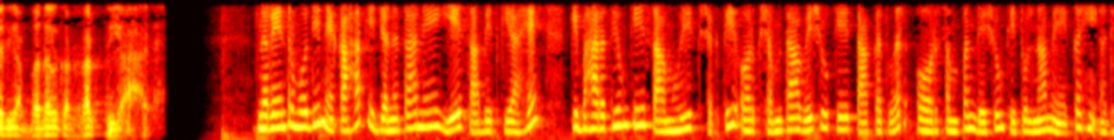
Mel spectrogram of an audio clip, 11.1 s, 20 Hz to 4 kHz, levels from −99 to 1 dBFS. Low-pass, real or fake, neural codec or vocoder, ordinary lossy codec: 3.6 kHz; real; none; none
